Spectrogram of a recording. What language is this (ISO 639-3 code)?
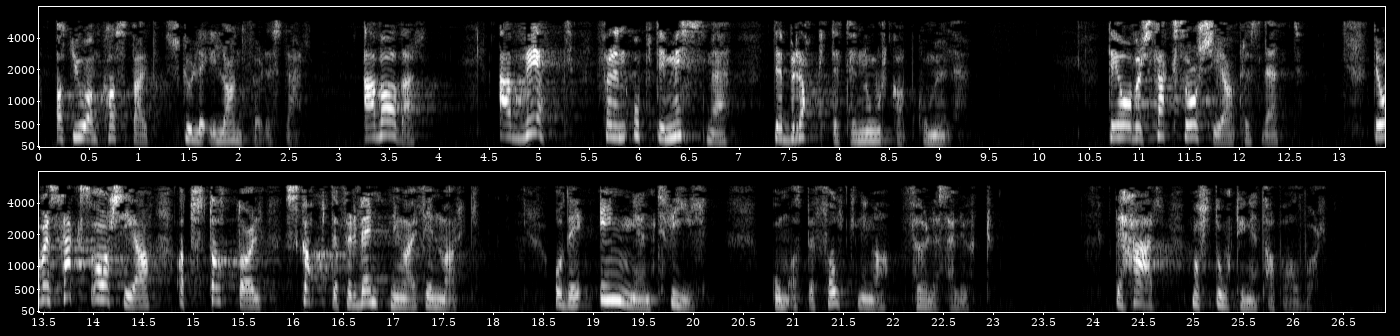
nob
